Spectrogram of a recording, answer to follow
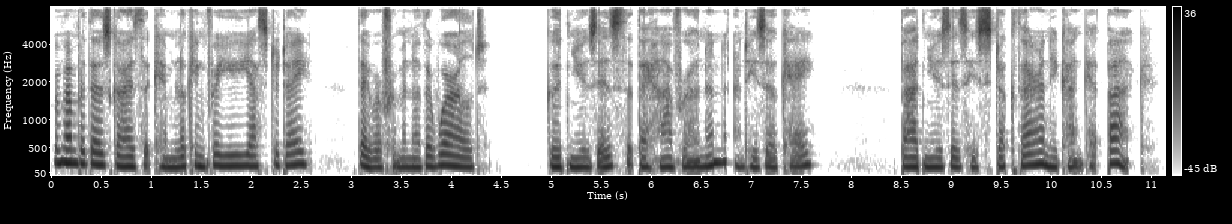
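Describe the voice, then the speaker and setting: A woman voicing a cross, sharp-tongued young woman who talks in a sarcastic, clipped way. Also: deep voice, moderate pace, vocal fry, slightly rough, no room sound, clean studio sound, heavily acted.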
